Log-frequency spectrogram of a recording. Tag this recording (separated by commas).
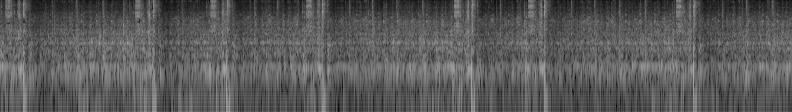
Engine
